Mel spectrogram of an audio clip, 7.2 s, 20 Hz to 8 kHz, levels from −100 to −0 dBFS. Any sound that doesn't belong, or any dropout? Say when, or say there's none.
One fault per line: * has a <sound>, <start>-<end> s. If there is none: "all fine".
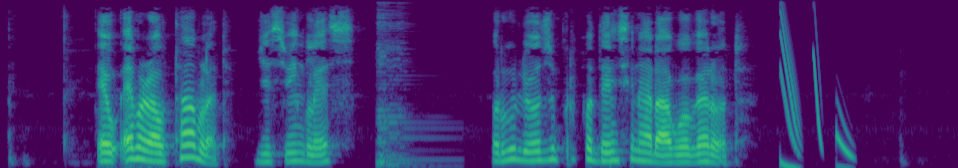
* has a thud, 2.8-3.5 s
* has a chirp, 5.8-6.4 s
